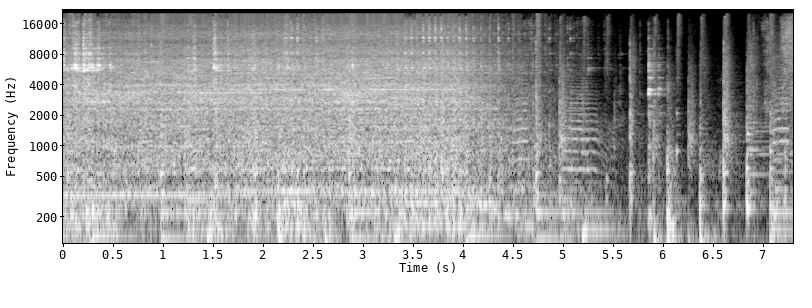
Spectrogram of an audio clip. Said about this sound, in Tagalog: Gamit ang electric hand mixer or pwede din ang hand whisk, i-mix ito until you get a creamy consistency.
